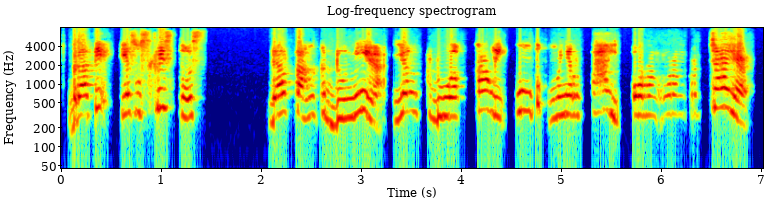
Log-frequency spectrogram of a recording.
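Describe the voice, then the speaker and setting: High-voiced woman rattling off her conversion story quick, earnest, dull dry lo-fi sound. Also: no echo. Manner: earnest, addresses listeners as friends, many fillers. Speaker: testimony speaker. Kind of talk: emotional personal conversion testimony.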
